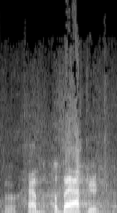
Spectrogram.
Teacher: If you want to be a little more Hebrewish, you would say Habakkuk. We will put the accent on the second syllable, Habakkuk, primarily.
